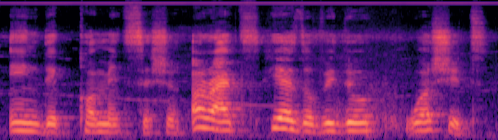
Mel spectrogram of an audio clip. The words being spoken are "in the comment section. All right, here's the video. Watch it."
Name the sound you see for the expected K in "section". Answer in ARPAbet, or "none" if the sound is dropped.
none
